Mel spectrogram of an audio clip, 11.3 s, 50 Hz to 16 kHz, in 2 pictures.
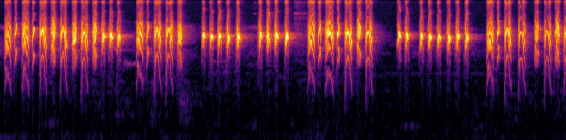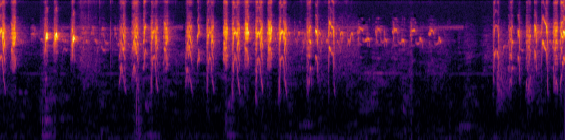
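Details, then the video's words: Crimson sunbird singing continuously as a lure to provoke rival birds: dense, very high-pitched trilled phrases about one second long, repeated back to back, then a looser stretch of scattered chirps, a short gap, and another trill. "Pancingan SogokOntong Gacor N3mbak Memanggil Lawan"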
